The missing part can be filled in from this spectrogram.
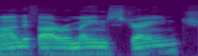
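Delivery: put-on, joking Southern American accent. Recalling joking around with others while finding the words, Southern American accent. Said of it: "joking around with like a Southern American accent".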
